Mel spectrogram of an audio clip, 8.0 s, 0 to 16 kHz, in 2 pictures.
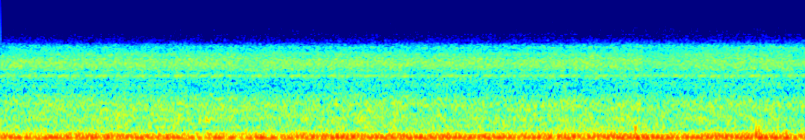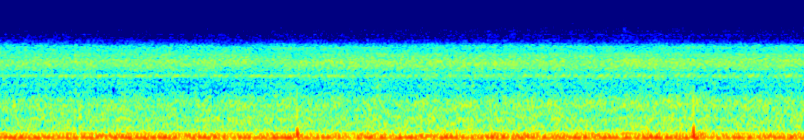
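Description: Case IH 9240 combine running steadily under load while shelling corn: a low, even diesel drone with a steady higher hiss of the machinery over it.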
